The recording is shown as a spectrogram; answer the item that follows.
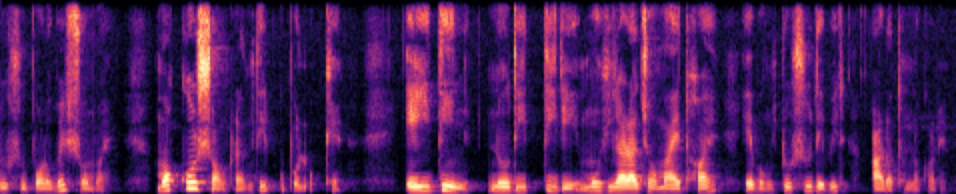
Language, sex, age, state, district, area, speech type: Bengali, female, 18-30, West Bengal, Paschim Bardhaman, urban, spontaneous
